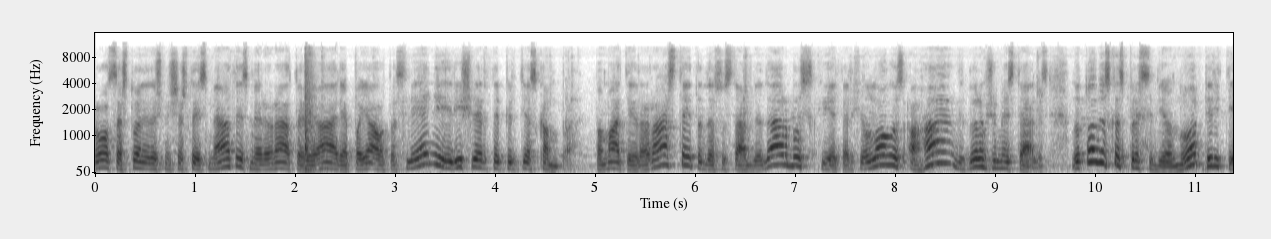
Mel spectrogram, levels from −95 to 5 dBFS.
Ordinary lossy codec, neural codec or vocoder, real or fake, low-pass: Opus, 24 kbps; none; real; 10.8 kHz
